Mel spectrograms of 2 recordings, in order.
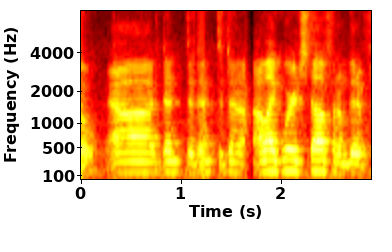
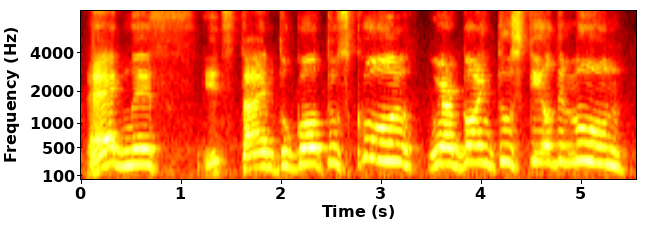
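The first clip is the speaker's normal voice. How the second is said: high, drawn-out mock Russian; Russian accent; 6 semitones higher, slower than usual. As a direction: ham it up as a scheming Russian. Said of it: "I'm done with the Russian".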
